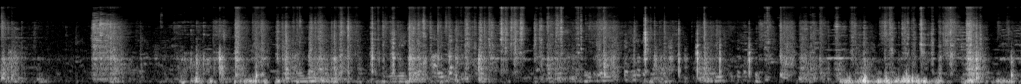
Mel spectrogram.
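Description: Repeated knocks and clicks of split river stones and a trowel as a stone foundation is laid in mortar.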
